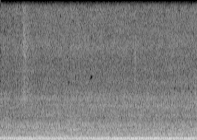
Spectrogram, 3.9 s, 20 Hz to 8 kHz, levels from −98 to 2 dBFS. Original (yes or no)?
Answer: yes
